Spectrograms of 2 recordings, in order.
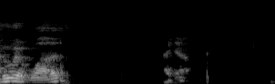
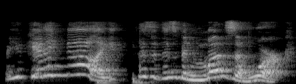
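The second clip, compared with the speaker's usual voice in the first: mock indignant protest; 4 dB louder than usual. His indignant reply retold.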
